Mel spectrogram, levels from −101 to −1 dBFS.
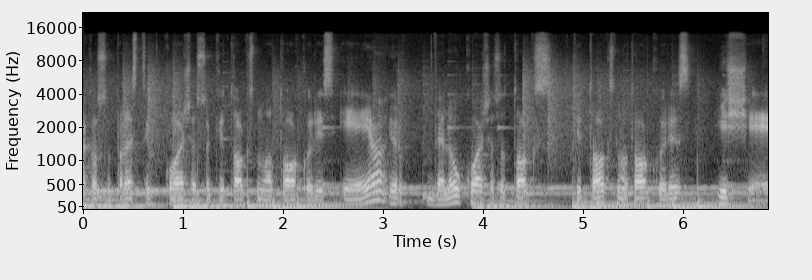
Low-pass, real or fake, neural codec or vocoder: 14.4 kHz; fake; vocoder, 48 kHz, 128 mel bands, Vocos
